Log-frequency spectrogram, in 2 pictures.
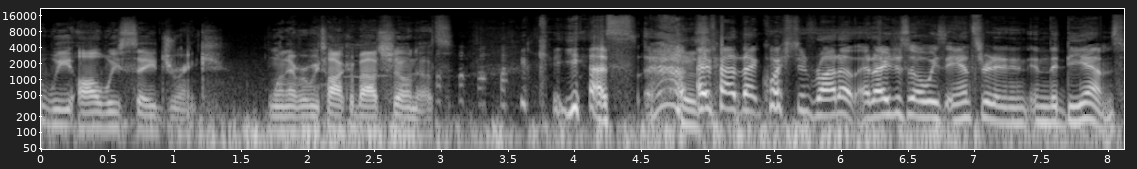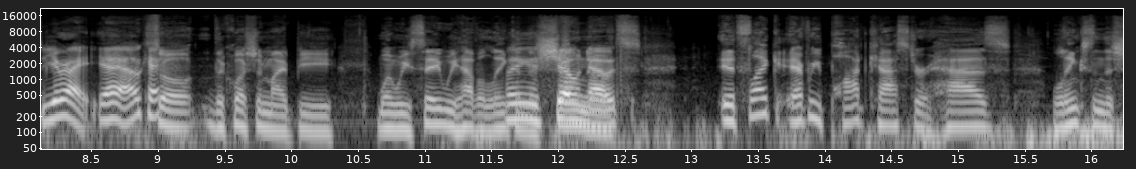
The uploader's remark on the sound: For this summit of an episode, we recorded live from the top of the Whatcom famous Oyster Dome.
